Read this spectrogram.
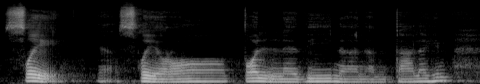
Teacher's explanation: Sodnya yang kasrah dia bukan ke i lagi lafadznya, tapi ke e.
